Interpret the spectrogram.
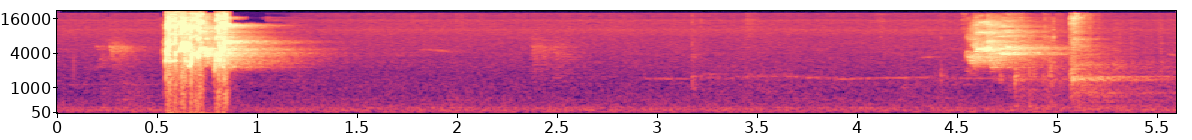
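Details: Lovebird call used to lure lovebirds into learning to chirp: a loud, shrill, rasping double chirp, a long pause, then a softer burst of harsh chirps.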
